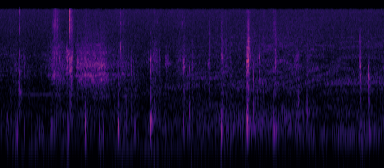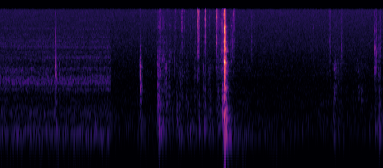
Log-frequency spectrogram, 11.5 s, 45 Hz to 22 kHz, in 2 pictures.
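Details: 2013 VW GTI MkVI with the car off: scattered light clicks, a beep, then a faint low buzz/hum and thin tone for a few seconds before cutting off. Owner asks whether it's a concern.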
